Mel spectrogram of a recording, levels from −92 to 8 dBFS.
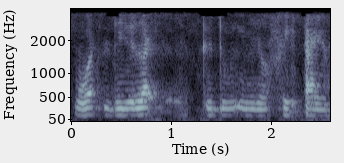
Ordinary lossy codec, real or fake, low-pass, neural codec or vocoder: MP3, 24 kbps; fake; 3.6 kHz; codec, 16 kHz, 2 kbps, FreqCodec, smaller model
